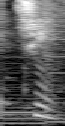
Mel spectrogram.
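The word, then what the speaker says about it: qi: para cá pro português ele se escreve q mas se fala ti se pronuncia ti energia então é espaço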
